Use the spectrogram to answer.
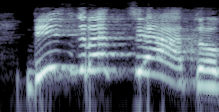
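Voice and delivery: high, loud outraged cry; acted enraged yell; furious shout. A narrator's reading. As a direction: hurl the insult at the boy. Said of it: "gridò il signor Clodoveo".

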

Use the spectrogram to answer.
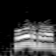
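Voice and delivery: "Burro" with a rolled R; Spanish "Burro" with a tongue trill. Shown as a demonstration. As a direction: roll the R in "Burro", Spanish style. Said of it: "that's got that trilled R".

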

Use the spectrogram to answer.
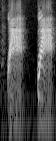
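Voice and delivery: imitated duck quacks. Presenter making noises for guessing game, duck quacking. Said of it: "This one walks in a very funny way".

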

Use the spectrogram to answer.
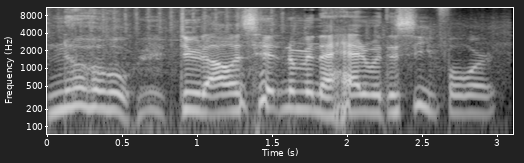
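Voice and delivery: loud, high gamer yell; shrieking at the C four play; excited shout. Real, not acted. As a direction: yell it in delighted disbelief. Hitting enemy with C4.

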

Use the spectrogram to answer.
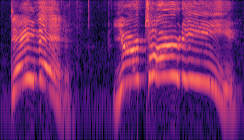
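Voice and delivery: high, loud, slow scolding; teacher's shout. Acted. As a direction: drag out tardy like a cross teacher. Teacher scolding in read book.

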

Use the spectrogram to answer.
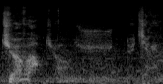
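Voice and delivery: hushed, teasing whisper; playful whisper. Pretend. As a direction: whisper it like a secret surprise. Teasing viewer before a move.

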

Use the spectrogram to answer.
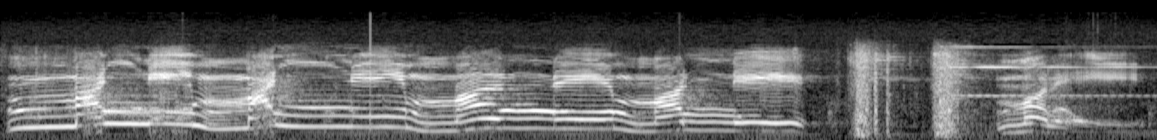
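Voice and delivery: long stretched words, starting high and stepping down; drawn-out musing. Acted. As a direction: savour each word, stretching it out slowly. Theatrical musing on money.

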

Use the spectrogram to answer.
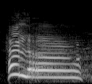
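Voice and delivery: high sing-song hello; a bright greeting pitched high; high hello for Mary. Shown as a demonstration. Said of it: "One, two, three".

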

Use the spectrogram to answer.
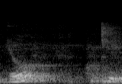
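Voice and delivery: যদি stretched out slowly, the first vowel like o, "jodi"; pronounced as spoken. Shown as a demonstration. Teacher models যদি for students, stretched out as "jodi". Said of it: "আমি বলতে হবে".

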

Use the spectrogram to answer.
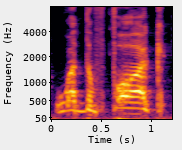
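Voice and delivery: slow, drawn-out bewildered exclamation; drawn-out what the. Real, not acted. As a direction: stretch it out, baffled. Confused at game.

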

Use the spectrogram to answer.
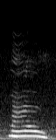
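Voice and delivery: high imitated cat meow; mock meow. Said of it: "I'm so mean".

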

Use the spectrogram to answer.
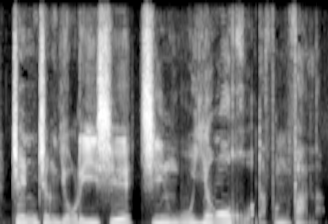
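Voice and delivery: plain reading voice

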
